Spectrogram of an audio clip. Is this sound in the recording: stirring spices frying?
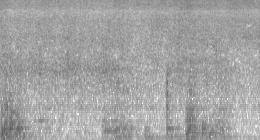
yes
